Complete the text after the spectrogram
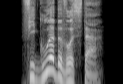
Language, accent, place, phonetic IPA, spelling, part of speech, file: German, Germany, Berlin, [fiˈɡuːɐ̯bəˌvʊstɐ], figurbewusster, adjective, De-figurbewusster.ogg
- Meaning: 1. comparative degree of figurbewusst 2. inflection of figurbewusst: strong/mixed nominative masculine singular 3. inflection of figurbewusst: strong genitive/dative feminine singular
